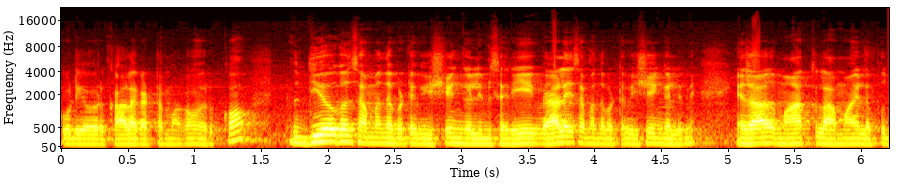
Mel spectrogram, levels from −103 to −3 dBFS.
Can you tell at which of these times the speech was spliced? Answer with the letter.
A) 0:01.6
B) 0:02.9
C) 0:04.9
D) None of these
A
